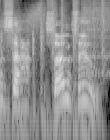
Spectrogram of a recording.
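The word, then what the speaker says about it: Sun Tzu: Chinese folks Chinese Visionaries this is Sun sunzo sunzo spelled s u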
